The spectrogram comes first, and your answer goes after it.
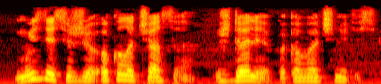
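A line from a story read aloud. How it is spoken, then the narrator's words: Hoarse wheeze. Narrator (Russian): присипел капрал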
